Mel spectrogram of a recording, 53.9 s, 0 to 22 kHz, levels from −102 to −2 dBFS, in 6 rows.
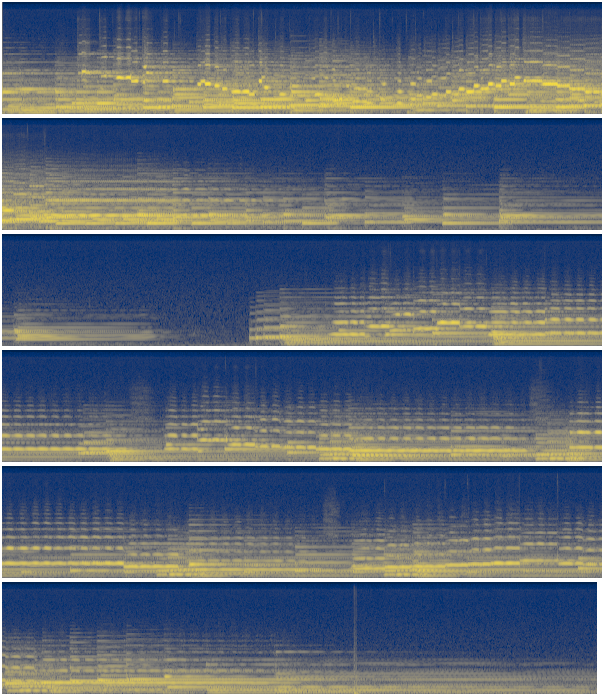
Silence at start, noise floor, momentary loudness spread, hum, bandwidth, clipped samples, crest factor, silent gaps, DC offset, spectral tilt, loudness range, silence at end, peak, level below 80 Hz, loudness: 0 s; -61 dBFS; 19 LU; none; 5.8 kHz; under 0.1%; 18 dB; none; under 0.1%; -9 dB/octave; 17 LU; 0.05 s; 0 dBFS; -50 dBFS; -18 LUFS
